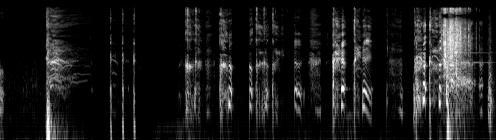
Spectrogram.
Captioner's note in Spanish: sonidos de tos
